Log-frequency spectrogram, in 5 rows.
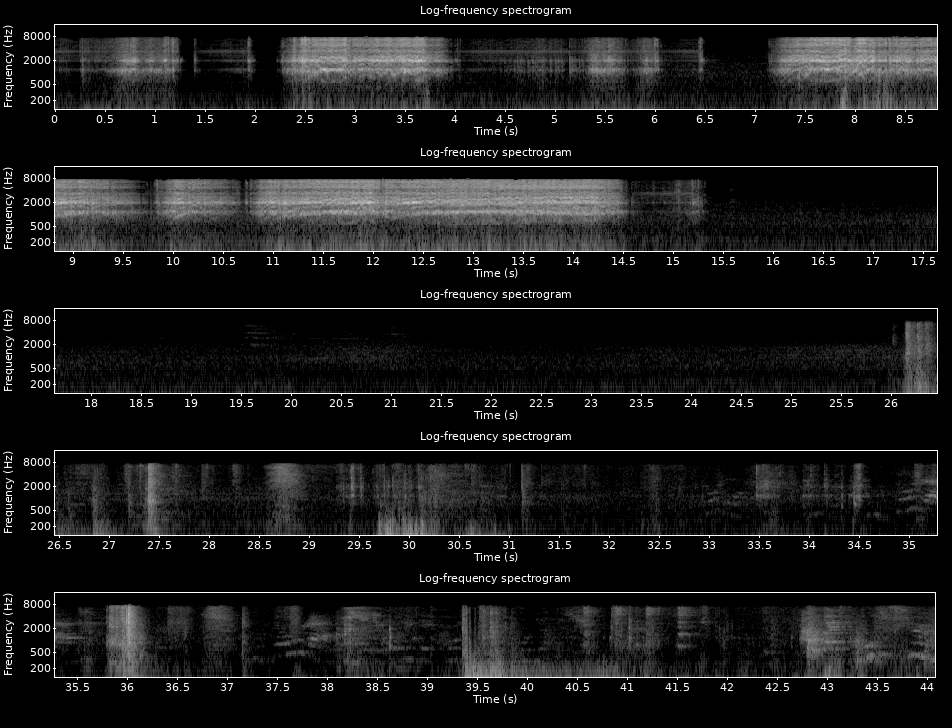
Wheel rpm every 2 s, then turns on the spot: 10, 70, 10, 40, 70, 70, 140, 30, 0, 0, 0, 0, 0, 0, 0, 0, 0, 0, 0, 0, 0, 0.
0-2 4-6 14-16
